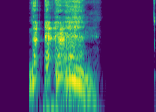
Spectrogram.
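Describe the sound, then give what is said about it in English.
A man clears his throat for attention at a gathering: a short rough burst, then a drawn-out voiced ahem lasting about a second, followed by silence and a faint click. “One man, muscular, powerful, imposing, handsome, intelligent, stands, clears his throat for attention.”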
